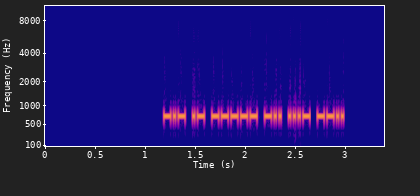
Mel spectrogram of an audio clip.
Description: Morse code, heard as a keyed tone, about 49 wpm, 700 Hz. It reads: KA0DVZ
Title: USA Call Signs - 6 Characters - 3x Character Spacing - 50wpm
